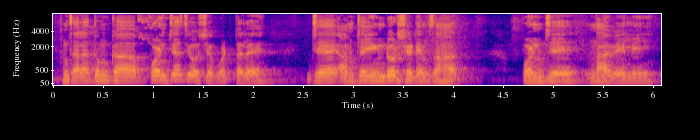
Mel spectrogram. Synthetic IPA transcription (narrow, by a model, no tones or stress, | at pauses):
d͡zalat̪umkapəɳt͡ɕat͡soʋɕepəɽt̪əle | d͡ʑeamt͡ɕjaiɳɖoɾɕeɽemsaɦat̪̚ | pəɳd͡ʑenaʋeliː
